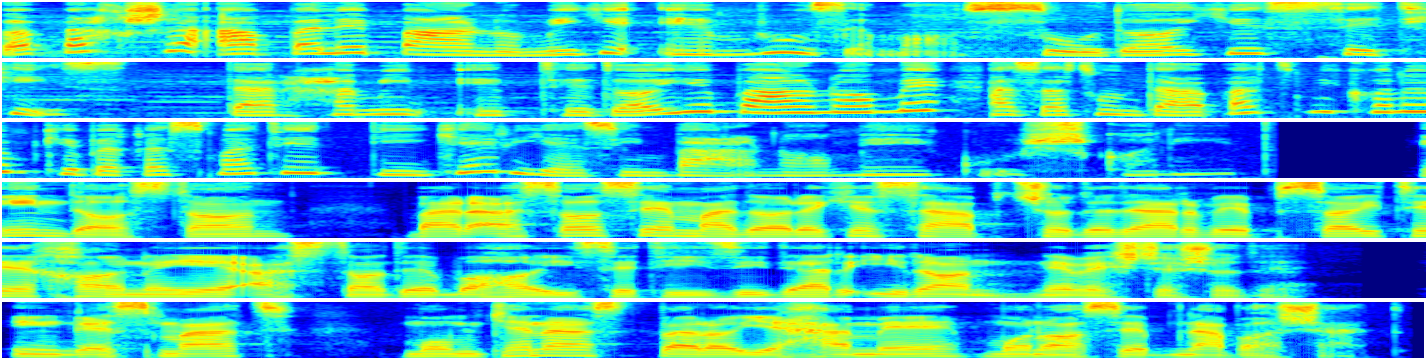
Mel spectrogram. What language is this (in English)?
Persian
